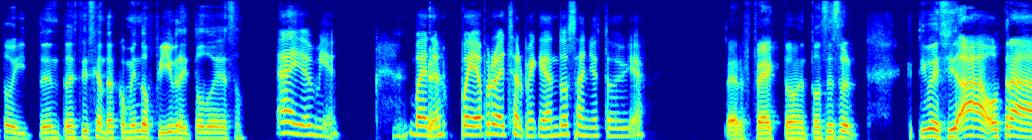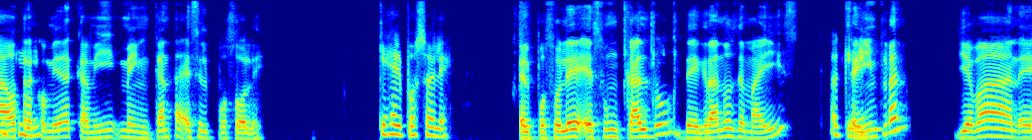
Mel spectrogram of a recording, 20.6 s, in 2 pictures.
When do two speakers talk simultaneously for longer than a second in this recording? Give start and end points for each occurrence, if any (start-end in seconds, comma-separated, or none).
none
